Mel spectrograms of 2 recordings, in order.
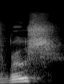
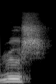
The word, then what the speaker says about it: Rush: I guess his name is Roosh, which is spelled like Rush, but they call him Roosh.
